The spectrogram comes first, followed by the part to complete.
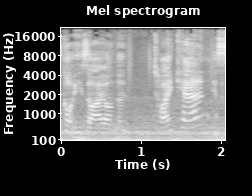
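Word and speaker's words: Taycan: friendly and jason's got his eye on the tai can is how you pronounce it the thai can um yeah maybe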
